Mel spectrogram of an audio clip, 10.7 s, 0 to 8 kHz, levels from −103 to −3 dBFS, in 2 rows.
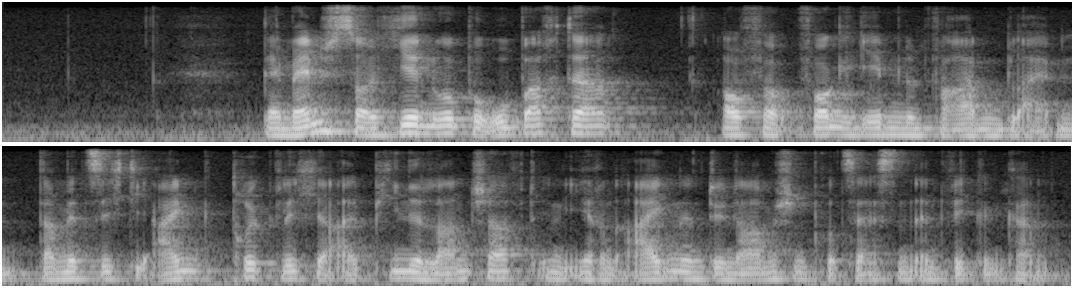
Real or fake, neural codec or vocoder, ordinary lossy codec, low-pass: real; none; none; 7.2 kHz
